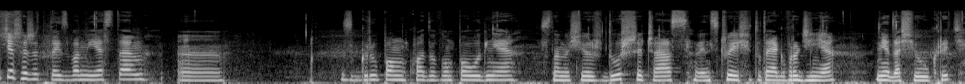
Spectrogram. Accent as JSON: {"language": "Polish", "town": "Toruń", "region": "Kuyavian-Pomeranian Voivodeship", "country": "Poland", "tie": "born or raised there", "also_born_or_lived": "Podhale", "moved": "yes", "said": "I w Toruniu właśnie się urodziłam ja"}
